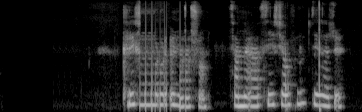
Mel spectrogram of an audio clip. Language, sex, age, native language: Icelandic, female, 12, Icelandic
